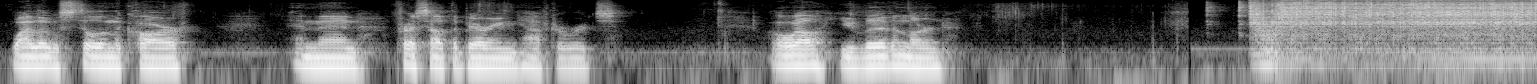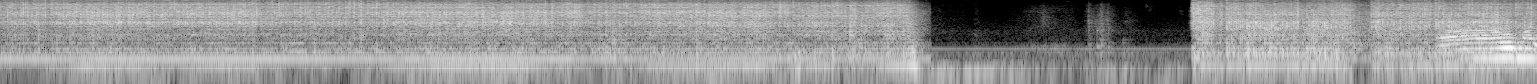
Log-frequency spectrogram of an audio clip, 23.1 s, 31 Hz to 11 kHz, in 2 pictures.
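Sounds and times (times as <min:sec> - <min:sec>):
power grinder grinding steel: 0:09.3 - 0:18.5, 0:20.5 - 0:23.0.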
